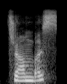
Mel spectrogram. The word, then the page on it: thrombus: Indian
